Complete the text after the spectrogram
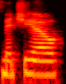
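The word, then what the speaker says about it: Miccio: So I'm at Brooke Michio, M-I-C-C-I-O. I know people are like, how do I pronounce your last name? Like, there's a lot of pronunciations. I won't get mad, but it's Michio on Twitter, Instagram.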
